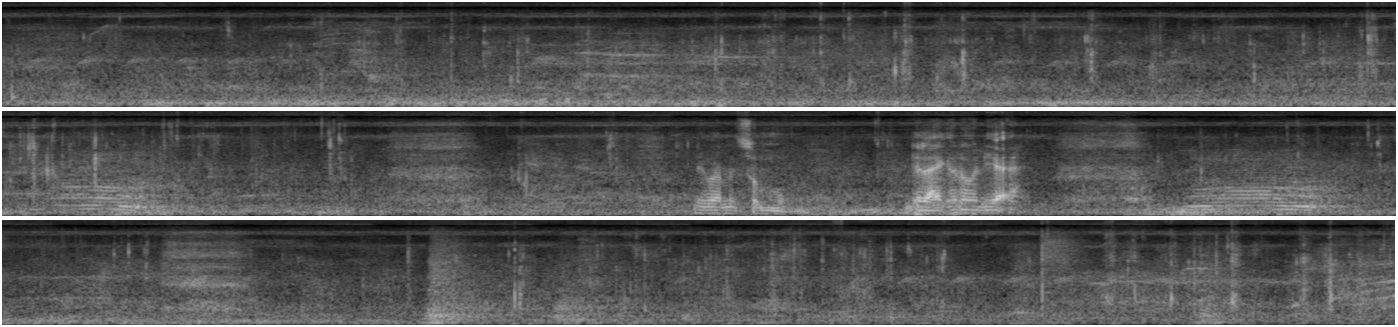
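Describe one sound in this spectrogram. A man chews food loudly and smacks his lips close by.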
